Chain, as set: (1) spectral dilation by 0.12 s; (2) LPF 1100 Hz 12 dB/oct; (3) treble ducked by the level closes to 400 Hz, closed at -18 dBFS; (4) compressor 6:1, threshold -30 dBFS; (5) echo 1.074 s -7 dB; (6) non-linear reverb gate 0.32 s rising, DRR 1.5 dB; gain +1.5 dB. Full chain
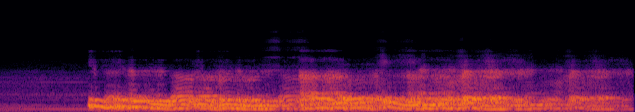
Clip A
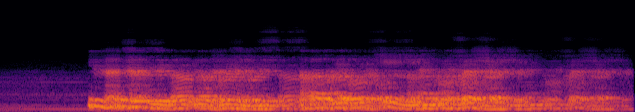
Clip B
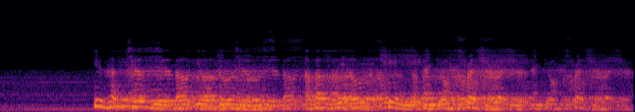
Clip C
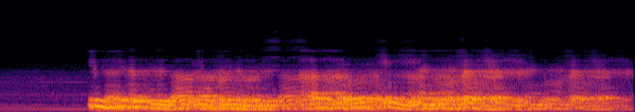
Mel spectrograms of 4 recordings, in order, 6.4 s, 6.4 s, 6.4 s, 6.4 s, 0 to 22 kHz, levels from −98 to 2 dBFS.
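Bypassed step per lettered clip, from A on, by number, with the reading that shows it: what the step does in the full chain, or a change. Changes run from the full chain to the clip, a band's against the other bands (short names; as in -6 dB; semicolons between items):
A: 3, 2 kHz band +6.5 dB; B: 1, 2 kHz band +2.5 dB; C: 4, 2 kHz band -2.0 dB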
